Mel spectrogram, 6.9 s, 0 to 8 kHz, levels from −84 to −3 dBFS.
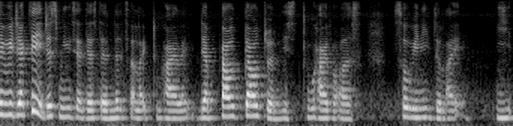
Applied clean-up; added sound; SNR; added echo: neural separator model SepFormer DNS4.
